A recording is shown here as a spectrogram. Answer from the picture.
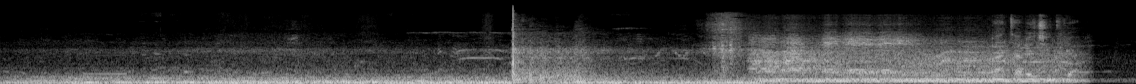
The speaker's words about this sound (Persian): در طول روز هم نیروهای حکومتی برای مقابله با اعتراضهای مصادف با روز دانشجو در خیابانها حضور داشتند و به سمت پنجره‌ها و شهروندانی که در حال فیلم برداری بودند شلیک کردند.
